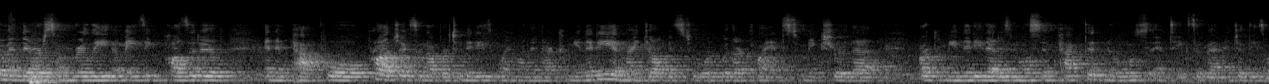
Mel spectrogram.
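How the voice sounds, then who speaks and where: A woman's voice: on the low side, flat delivery, fairly quick. Woman from El Salvador, Spanish native, friendly, echoey hall, noticeable room noise. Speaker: marketing agency owner, panelist. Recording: roomy hall sound from far off.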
